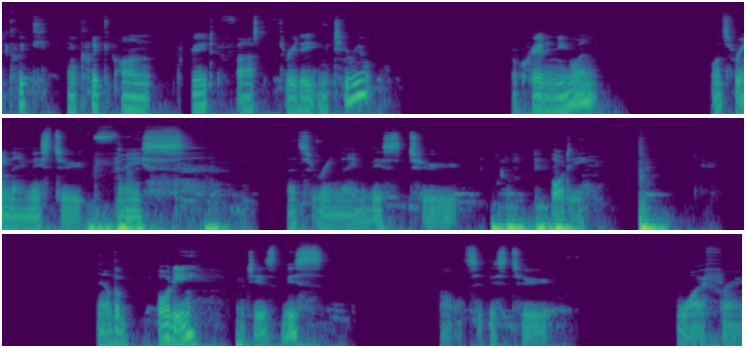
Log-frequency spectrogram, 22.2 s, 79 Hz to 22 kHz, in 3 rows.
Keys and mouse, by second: 3.2 click, 6.8 click, 7.2-9.6 drag, 7.2 typing, 10.3 click, 10.5-14.9 drag, 17.2 Tab, 18.1 middle click, 20.5 click.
